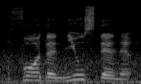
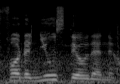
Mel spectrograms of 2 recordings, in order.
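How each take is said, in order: Both takes have the same delivery.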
